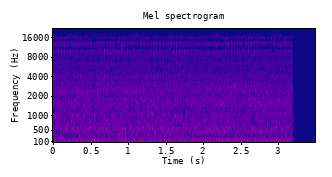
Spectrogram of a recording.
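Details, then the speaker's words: 2016 Chevy Malibu 1.5T idling after head gasket replacement for oil leaking from head oil passages, warming up while coolant is monitored; even steady idle, no knocks or ticks, healthy. "All right, well, it's running. I'm gonna let it come up to temp, monitor coolant level, make sure it doesn't run low, and yeah, there we go."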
